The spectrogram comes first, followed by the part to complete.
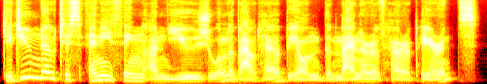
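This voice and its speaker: A man playing a brilliant, impassive detective in a gothic audio mystery, calm, probing and precise. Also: on the low side, moderate pace, dry recording, clean studio sound, pitched above the performer's own voice.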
